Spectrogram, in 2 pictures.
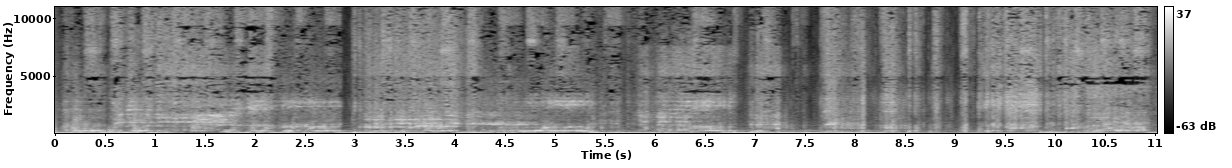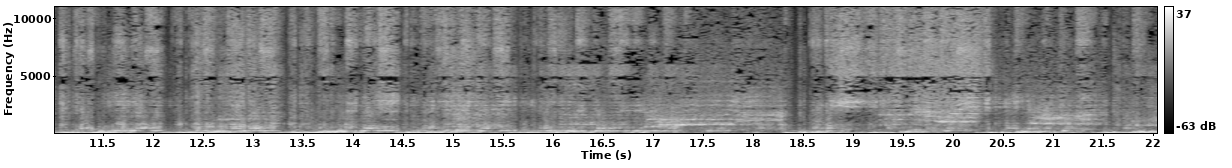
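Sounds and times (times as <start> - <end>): folk music with rapid percussion: 0.0 - 22.0.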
